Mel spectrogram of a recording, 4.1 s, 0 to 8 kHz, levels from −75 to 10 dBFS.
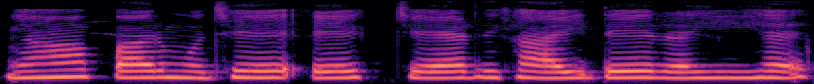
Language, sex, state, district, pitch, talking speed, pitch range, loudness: Hindi, female, Madhya Pradesh, Katni, 235 Hz, 130 wpm, 225-240 Hz, -14 LUFS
